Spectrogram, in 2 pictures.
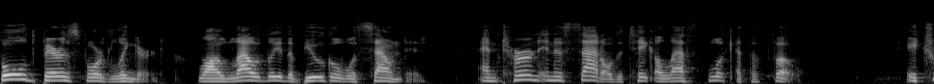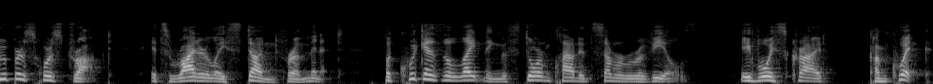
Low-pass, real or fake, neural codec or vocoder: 7.2 kHz; real; none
